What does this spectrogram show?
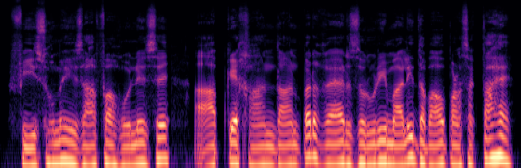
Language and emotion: Urdu, fearful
